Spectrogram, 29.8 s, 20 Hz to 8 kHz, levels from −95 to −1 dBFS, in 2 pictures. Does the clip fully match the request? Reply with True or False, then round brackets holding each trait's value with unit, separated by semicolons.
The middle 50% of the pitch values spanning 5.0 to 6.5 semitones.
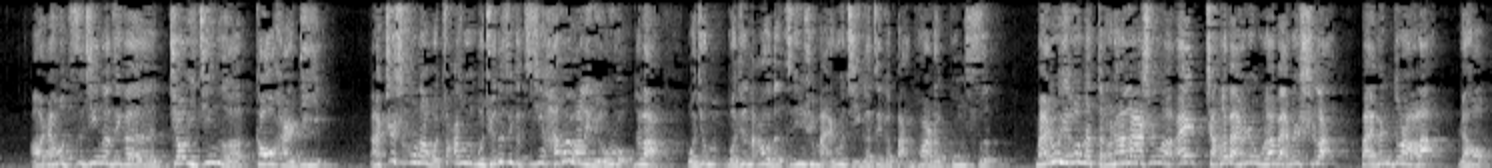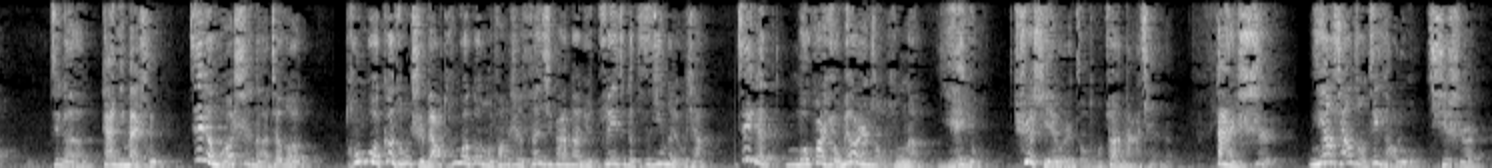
True (5.6 semitones)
